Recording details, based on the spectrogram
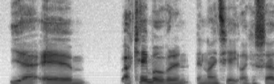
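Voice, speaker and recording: Here a man talks at a fairly quick pace with an English accent. His pitch is fairly high and varies in an ordinary way. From Merseyside, England (Wirral, near Liverpool). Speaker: martial arts coach. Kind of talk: casual interview chat.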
